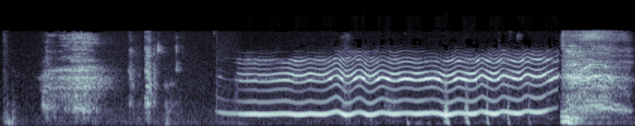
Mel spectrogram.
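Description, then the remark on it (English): A drawn-out vocal yawn: breathy inhales, then a loud, sustained, wavering voiced tone lasting about three seconds, ending in a rough, breathy exhale. No talking. “Who was yawning? I was.”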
